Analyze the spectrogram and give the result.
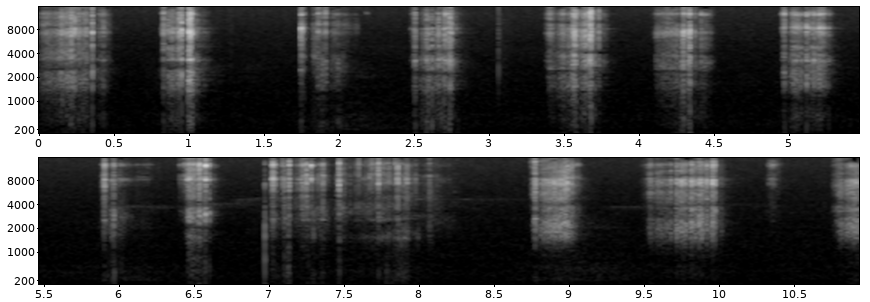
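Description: A red plastic spoon stirs coarse salt in a small bowl, making short bursts of bright, gritty crunching and scraping. The strokes come in a steady series, with quiet gaps between them and almost no low end.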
